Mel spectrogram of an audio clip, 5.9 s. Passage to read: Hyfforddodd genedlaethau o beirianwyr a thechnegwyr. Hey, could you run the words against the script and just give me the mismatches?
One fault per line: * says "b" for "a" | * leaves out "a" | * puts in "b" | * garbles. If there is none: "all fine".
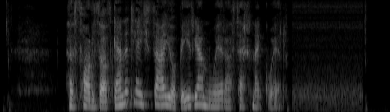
all fine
